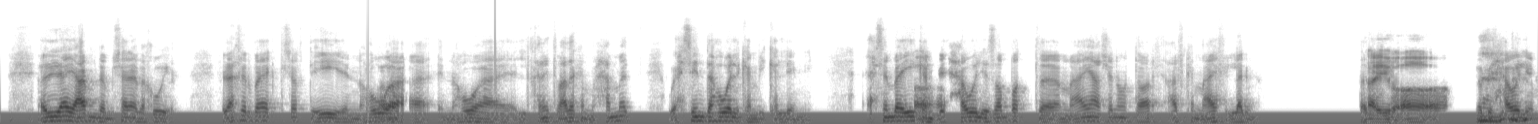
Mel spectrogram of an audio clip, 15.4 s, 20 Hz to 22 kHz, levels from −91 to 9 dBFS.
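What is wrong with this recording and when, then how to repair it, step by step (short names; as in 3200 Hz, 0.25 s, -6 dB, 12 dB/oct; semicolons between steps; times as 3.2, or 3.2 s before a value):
hum 50 Hz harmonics 7 -31 dBFS
3.67–3.68 gap 12 ms
4.95 pop -13 dBFS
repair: de-click; de-hum 50 Hz, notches 7; interpolate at 3.67, 12 ms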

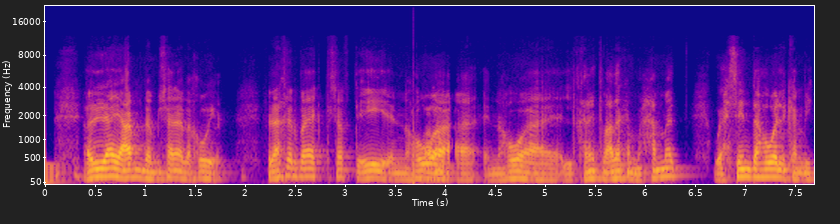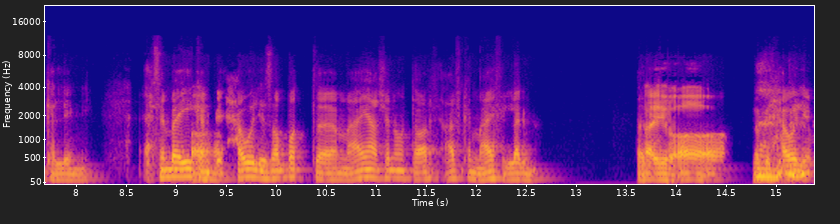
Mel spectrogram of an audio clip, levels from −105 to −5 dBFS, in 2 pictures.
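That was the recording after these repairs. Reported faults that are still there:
none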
